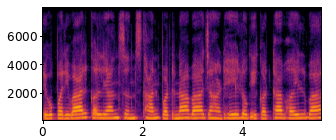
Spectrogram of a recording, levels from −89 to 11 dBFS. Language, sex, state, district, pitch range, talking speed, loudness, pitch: Bhojpuri, female, Bihar, Muzaffarpur, 245-265 Hz, 130 wpm, -13 LUFS, 255 Hz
